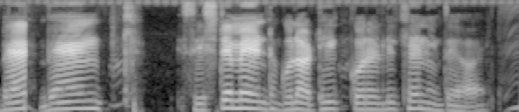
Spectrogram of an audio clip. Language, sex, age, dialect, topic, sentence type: Bengali, male, <18, Western, banking, statement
